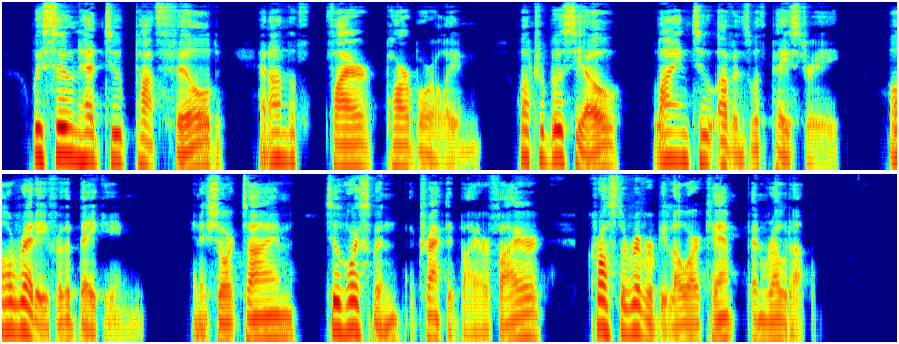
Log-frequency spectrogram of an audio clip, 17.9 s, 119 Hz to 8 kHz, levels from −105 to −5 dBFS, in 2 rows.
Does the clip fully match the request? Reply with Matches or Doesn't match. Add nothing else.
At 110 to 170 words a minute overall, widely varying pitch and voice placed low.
Matches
